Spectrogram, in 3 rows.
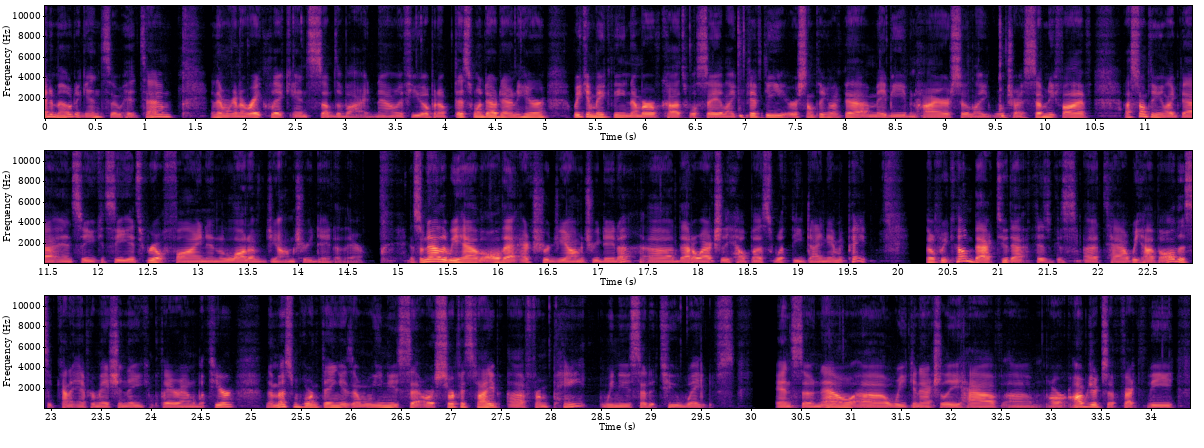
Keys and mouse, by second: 2.0 click, 3.6 click, 4.6 click, 8.4 click, 15.3 shift+middle click, 17.7-18.1 shift+middle drag, 28.0-29.4 drag, 31.1-31.8 shift+middle drag, 34.1 click.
